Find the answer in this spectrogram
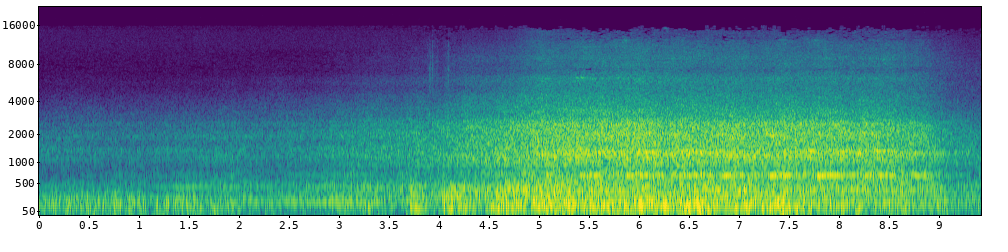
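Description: East Midlands Railway Class 360 electric multiple unit approaching and passing at speed: the rumble of wheels on rail grows from about three seconds in and is loudest over the last four seconds, with a steady whine on top. It drops away suddenly near the end.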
